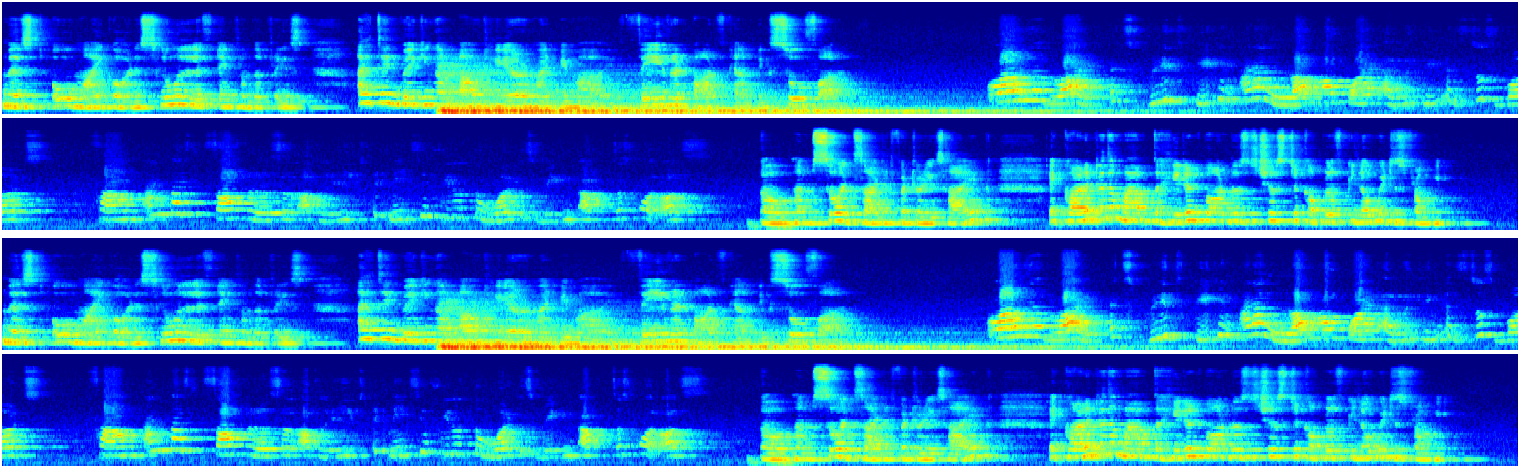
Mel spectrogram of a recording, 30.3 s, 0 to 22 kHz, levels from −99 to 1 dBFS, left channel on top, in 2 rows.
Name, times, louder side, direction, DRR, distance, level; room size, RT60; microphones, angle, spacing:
voice 1, 0.0-8.4 22.7-29.5, left 2 dB, 30° left, 0 dB, 1.4 m, -37 dB
sound 1, 4.3-10.5, equal, 75° left, 3.2 m, -29 dB
voice 2, 9.9-11.2 11.5-15.4 16.1-22.0, right 3 dB, 50° right, 2 dB, 1.5 m, -40 dB
11.5 x 7.0 x 3.3 m, 0.92 s
head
